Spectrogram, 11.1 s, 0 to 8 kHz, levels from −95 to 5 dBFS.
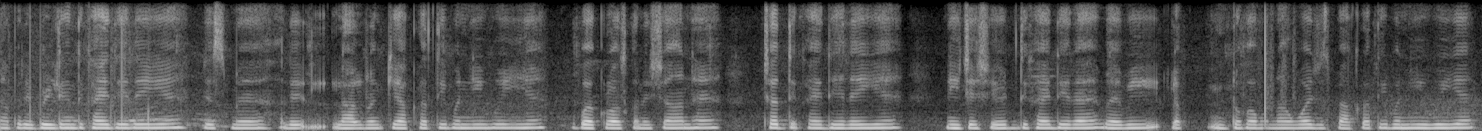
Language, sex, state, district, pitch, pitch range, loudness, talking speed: Hindi, female, Uttar Pradesh, Etah, 215 Hz, 210-220 Hz, -22 LUFS, 250 wpm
